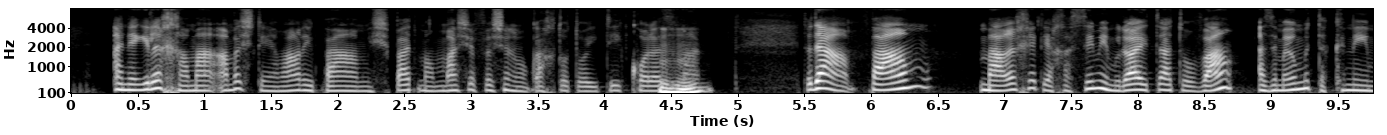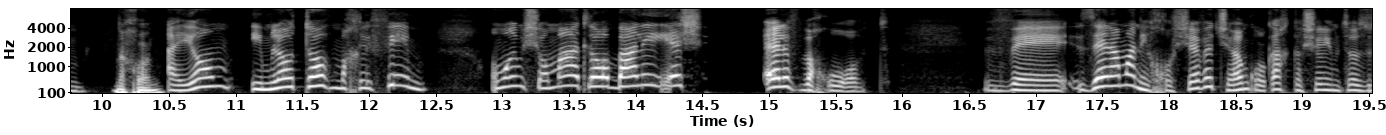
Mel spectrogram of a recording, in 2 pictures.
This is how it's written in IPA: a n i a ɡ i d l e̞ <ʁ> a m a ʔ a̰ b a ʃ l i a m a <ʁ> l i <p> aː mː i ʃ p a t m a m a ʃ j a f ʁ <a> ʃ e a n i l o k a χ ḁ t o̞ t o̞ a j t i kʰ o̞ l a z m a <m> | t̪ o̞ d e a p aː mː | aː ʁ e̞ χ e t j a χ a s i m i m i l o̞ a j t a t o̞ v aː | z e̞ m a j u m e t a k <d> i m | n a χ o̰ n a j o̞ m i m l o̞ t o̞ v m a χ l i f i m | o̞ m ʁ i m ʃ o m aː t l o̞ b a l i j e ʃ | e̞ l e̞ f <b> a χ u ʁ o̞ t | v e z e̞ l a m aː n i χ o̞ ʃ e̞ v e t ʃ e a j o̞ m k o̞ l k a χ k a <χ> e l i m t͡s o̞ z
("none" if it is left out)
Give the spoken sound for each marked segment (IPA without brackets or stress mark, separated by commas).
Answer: χ, ʁ, p, e, n, n, b, ʃ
